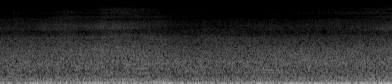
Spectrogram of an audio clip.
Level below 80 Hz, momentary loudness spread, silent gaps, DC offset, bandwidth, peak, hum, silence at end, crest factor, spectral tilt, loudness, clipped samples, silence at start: -32 dBFS; 2 LU; none; under 0.1%; 16 kHz; -18 dBFS; none; 0 s; 12 dB; -5 dB/octave; -33 LUFS; under 0.1%; 0 s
